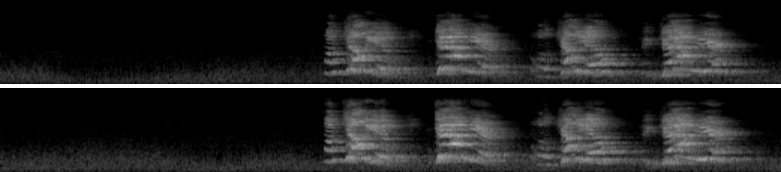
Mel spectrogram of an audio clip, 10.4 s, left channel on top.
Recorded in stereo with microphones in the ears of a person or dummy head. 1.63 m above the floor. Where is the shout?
70° right (ahead or behind), 1.4 m; by 9.7 s 40° left (ahead or behind), 2.0 m.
